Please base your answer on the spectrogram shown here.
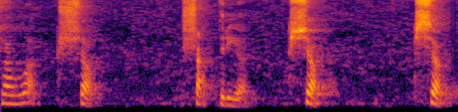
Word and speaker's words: क्ष: आधा क और श हुआ क्ष, क्षत्रिय, क्ष, क्ष। इसका उच्चारण हल्का सा क की ध्वनि आती है, क्ष, क्ष, क्ष।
